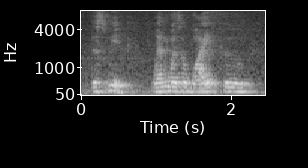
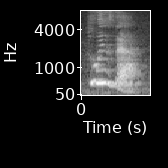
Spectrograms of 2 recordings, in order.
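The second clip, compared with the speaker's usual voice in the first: high, loud call into the forest; acted child shouting to a stranger; boy calling out; 9 dB louder than usual. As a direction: call out a startled challenge, much higher. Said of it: "the little boy falls".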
